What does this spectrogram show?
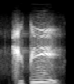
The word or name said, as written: Chipi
